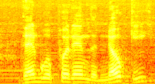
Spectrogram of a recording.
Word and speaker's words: gnocchi: couldn't resist delicious then we'll put in the gnocchi gnocchi gotta say it right and then we'll taste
